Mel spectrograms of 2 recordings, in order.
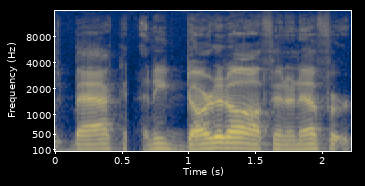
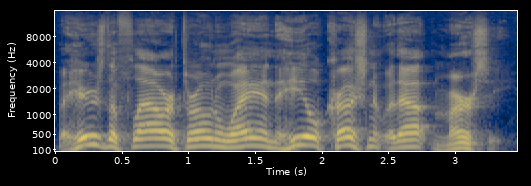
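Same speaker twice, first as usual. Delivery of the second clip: heated, high and louder; bursting out with feeling; excited; 7 semitones higher, 4 dB louder than usual. A narrator's reading. Lee, worked up, complaining about the crushed flower. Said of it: "He grew excited".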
